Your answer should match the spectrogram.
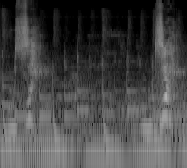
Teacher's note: ang hangin ay una munang hinaharangan o pasara at biglang pinapalusot o pasabog sa bibig. Kaya parang pinagsamang prekatibo at pasara.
